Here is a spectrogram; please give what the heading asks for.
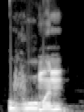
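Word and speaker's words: women: अब इसको वमन पढ़ेंगे जब एक महिला की बात हो रही होती है तो स्पेलिंग रहती है डब्लू ओ एम ए एन और उसका प्रोनंसिएशन रहता है वुमन ल लेकिन जब एक से ज्यादा महिलाओं की बात हो रही होती है तो उसका जो स्पेलिंग है डब्लू ओ एम ई एन हो जाता है और प्रोनंसिएशन हो जाता है वमन तो इसको पढ़ेंगे वमन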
